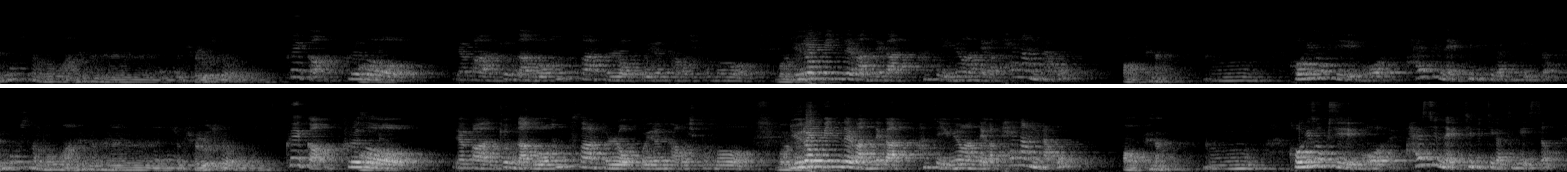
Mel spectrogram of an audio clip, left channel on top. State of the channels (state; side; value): quieter; left; 11.6 dB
